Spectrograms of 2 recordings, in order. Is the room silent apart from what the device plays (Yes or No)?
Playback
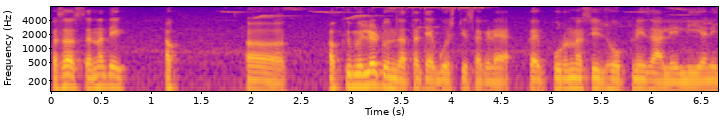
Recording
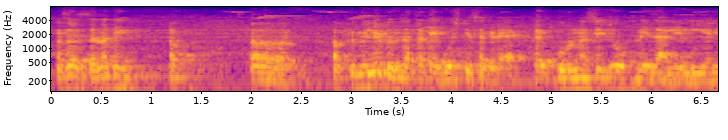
Yes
